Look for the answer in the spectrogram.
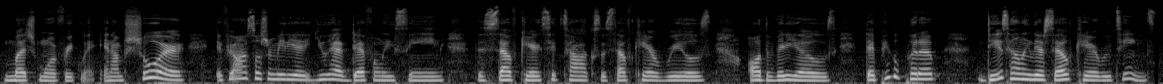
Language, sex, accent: English, female, American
